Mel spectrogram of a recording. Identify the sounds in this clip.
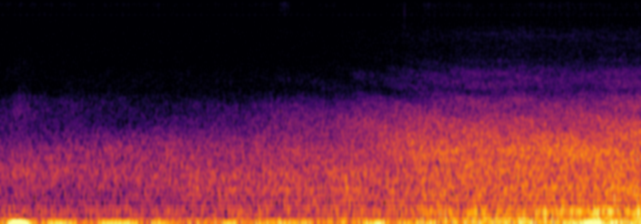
medium-sounding engine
